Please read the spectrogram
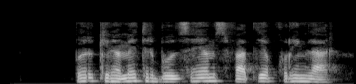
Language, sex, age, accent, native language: Uzbek, male, 19-29, Buxoro, Uzbek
